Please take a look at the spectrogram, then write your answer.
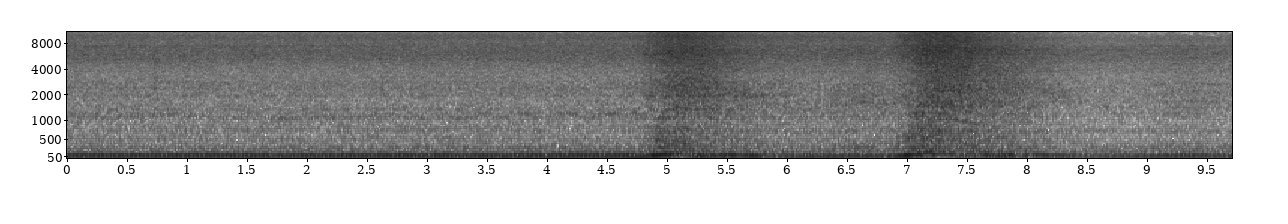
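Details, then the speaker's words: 1994 Mustang GT 5.0 after installing an idle air controller with restrictor plate to cure rev hang; two quick throttle blips drop straight back to a steady idle around 850–900 rpm without hanging: normal idle with quick rev return. "You see the rev is going down immediately. We're just going to let it idle here for 2 minutes."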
